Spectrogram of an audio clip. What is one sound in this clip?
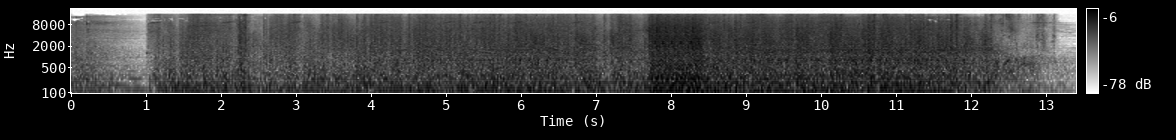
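Game attack effects crash and burst rapidly.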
